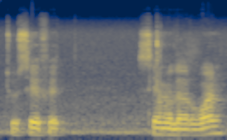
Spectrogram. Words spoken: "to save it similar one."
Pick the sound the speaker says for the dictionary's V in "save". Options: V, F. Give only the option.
F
